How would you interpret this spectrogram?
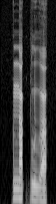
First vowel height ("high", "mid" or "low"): low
